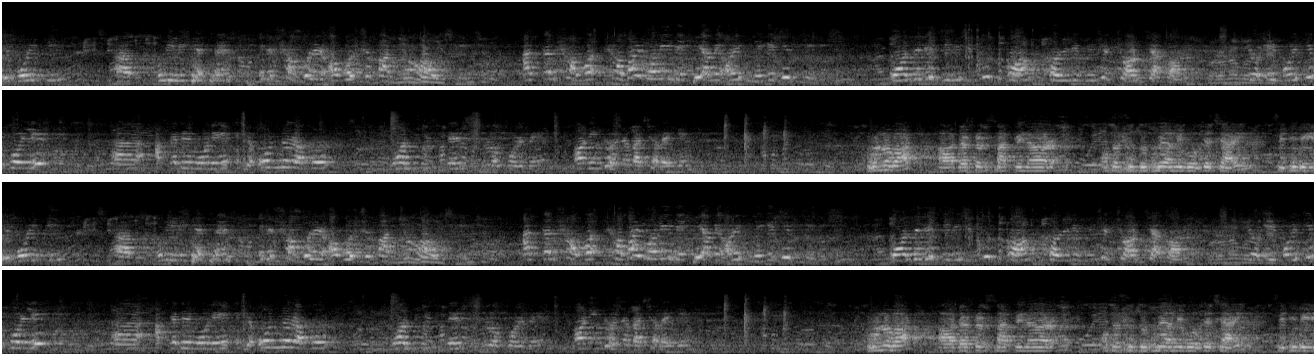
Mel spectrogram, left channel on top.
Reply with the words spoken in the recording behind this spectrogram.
যে বইটি উনি লিখেছেন, এটা সকলের অবশ্য পাঠ্য হওয়া উচিত। আজকাল সবার মনে দেখি আমি অনেক নেগেটিভ জিনিস, পজিটিভ জিনিস খুব কম, পজিটিভ জিনিসের চর্চা কম। তো এই বইটি পড়লে আপনাদের মনে একটা অন্যরকম পজিটিভনেস গ্রো করবে। অনেক ধন্যবাদ সবাইকে। ধন্যবাদ ডক্টর সাবরিনার কথা শুধু আমি বলতে চাই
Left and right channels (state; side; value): normal; both; correlation 0.65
